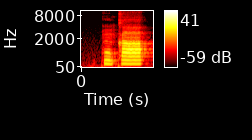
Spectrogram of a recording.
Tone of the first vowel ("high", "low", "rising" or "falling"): low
